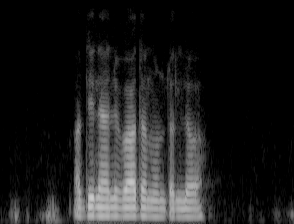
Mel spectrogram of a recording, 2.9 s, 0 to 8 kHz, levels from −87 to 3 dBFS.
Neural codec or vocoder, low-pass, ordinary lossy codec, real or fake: codec, 24 kHz, 0.9 kbps, WavTokenizer, medium speech release version 1; 7.2 kHz; Opus, 16 kbps; fake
